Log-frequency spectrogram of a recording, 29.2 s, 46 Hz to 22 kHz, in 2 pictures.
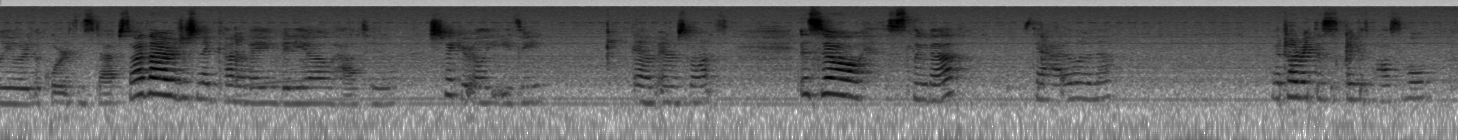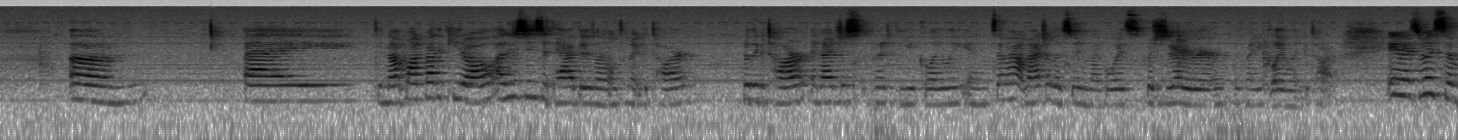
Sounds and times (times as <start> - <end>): Speech: 0.0 - 5.5, 6.1 - 7.3, 8.0 - 11.2, 12.7 - 14.3, 15.3 - 16.0, 17.0 - 29.1.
